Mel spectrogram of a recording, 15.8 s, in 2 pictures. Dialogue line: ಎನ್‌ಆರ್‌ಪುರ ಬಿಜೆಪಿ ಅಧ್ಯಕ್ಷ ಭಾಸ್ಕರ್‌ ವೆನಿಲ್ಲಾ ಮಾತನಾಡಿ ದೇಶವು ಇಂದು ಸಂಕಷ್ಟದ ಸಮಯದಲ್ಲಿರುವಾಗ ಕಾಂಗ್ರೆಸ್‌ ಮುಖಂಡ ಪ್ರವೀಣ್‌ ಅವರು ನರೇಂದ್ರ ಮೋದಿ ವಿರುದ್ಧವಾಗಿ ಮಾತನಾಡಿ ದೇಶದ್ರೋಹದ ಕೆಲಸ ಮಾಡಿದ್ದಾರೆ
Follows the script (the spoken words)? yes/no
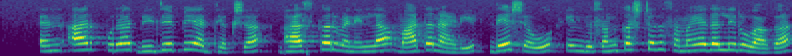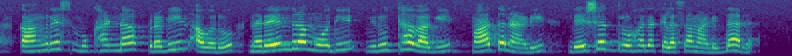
yes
